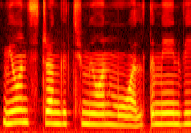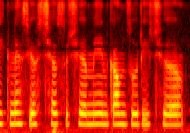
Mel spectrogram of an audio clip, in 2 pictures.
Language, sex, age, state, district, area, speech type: Kashmiri, female, 30-45, Jammu and Kashmir, Ganderbal, rural, spontaneous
